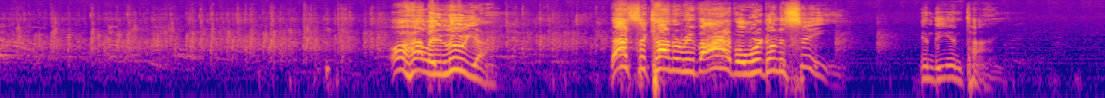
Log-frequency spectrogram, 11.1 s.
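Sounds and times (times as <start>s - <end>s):
audience clapping: 0.0s - 9.0s
speech: 3.3s - 5.0s, 6.2s - 8.4s, 9.2s - 10.0s.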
